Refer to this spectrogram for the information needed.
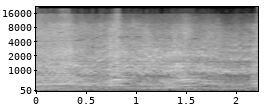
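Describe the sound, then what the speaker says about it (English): A Corvette doing donuts, its tires squealing and skidding in a continuous loud screech over a revving engine. "The video shows the Corvette that you're listening to and another car doing donuts."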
